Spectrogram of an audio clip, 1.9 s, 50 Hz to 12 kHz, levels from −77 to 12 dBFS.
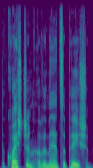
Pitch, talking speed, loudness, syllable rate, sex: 135 Hz, 130 wpm, -19 LUFS, 5.1 syllables/s, male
